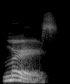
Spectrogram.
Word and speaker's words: MRS: you an example so the acronym for a managed resource which is a contractor which i was at the time is mrs uh they pronounce it mers i was also working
